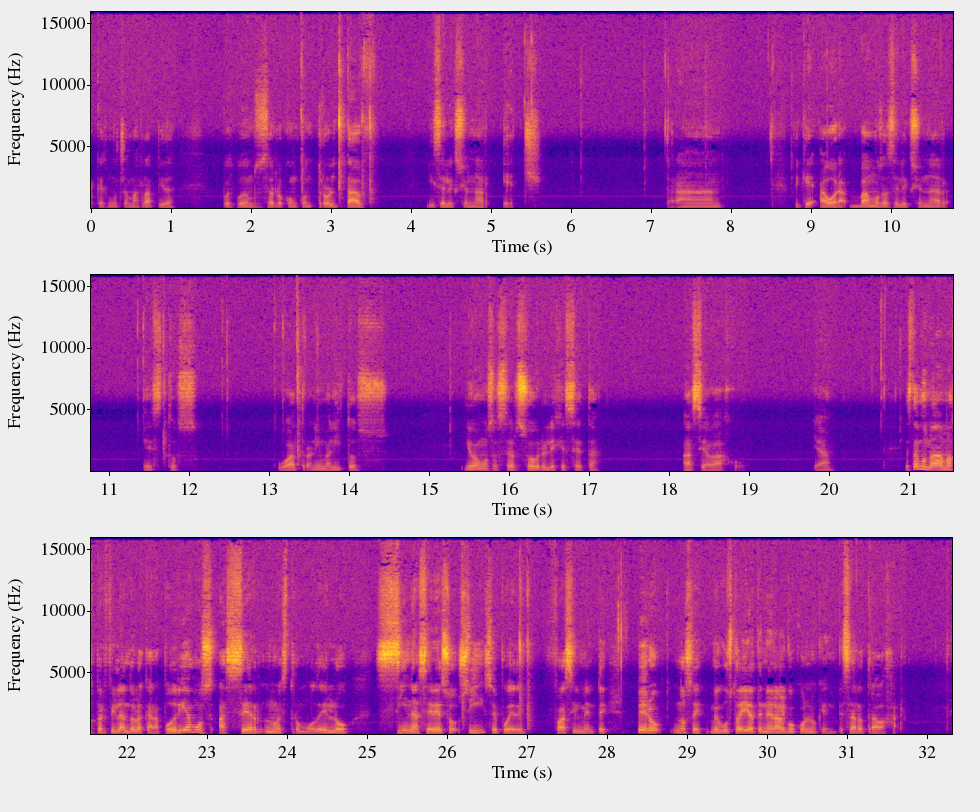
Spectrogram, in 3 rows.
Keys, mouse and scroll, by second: 3.2 ctrl+Tab, 5.6 click, 6.3-7.3 middle drag, 7.4 click, 8.2-8.8 scroll up 2, 8.9 click, 11.5 right click, 12.1 shift+right click, 12.6 shift+right click, 13.2 shift+right click, 13.8-15.6 shift+middle drag, 16.3-21.0 drag, 21.0-26.0 middle drag, 27.0 ctrl+z, 28.9-30.0 middle drag.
